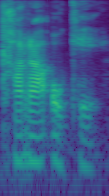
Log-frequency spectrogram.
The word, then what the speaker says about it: karaoke: playing games, casual games, and even some cheeky karaoke. Is actually pronounced karaoke.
